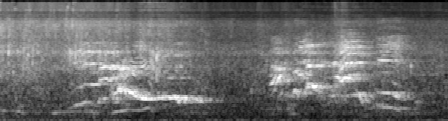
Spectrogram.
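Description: Water spurting from a children's toy pump at a play area, splashing in two short bursts while kids' voices chatter close by.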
